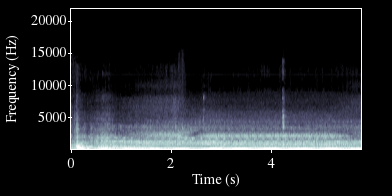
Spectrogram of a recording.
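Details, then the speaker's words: Oliver 2255 FWA tractor diesel, test run after servicing engine oil, rear-end, hydraulic and transfer-case oils: a steady, even low idle with a smooth rhythm and no knocks or misses; running healthy, to be checked for leaks. "well i think we're in business we'll give it a quick check over here for anything leaking but i think that we are in good shape"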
